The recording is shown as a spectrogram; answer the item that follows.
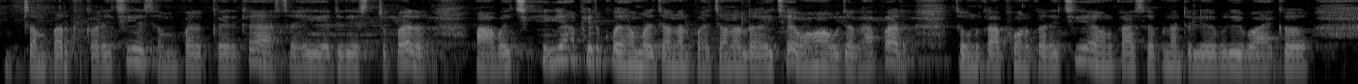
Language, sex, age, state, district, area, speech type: Maithili, female, 30-45, Bihar, Begusarai, rural, spontaneous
